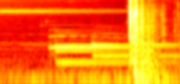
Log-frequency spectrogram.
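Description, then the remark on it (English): A short mechanical hum gives way to a solid thunk as a door is shut and locked, the impact loud with a brief rattling tail; no one speaks. “Elsie shut and locked the door”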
